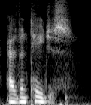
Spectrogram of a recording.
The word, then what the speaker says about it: advantageous: これはアクセントに気をつけましょう。一緒に発音してください。 advantageous。 advantageous です。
